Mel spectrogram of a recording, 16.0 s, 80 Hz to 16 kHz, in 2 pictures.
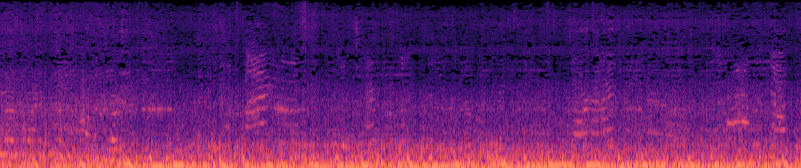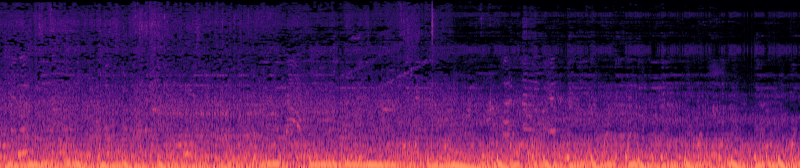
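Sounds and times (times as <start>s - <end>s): voice fragments: 0.0s - 14.2s
music playing: 0.0s - 16.0s
vehicle interior drone: 0.0s - 16.0s.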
